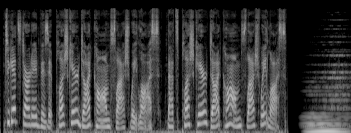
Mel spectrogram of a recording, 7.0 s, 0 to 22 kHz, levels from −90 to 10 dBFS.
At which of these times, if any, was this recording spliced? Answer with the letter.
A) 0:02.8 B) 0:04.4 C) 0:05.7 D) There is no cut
C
